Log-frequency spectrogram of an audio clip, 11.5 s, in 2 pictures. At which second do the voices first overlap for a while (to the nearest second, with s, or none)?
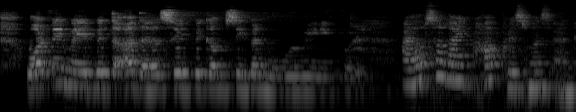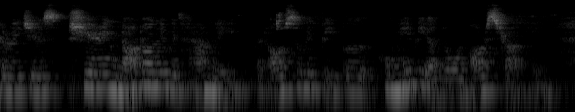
none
